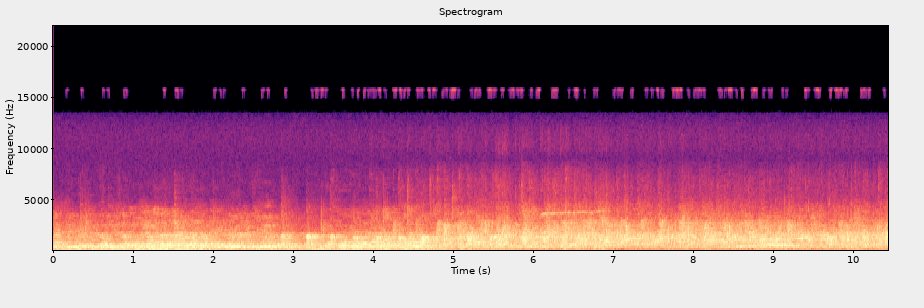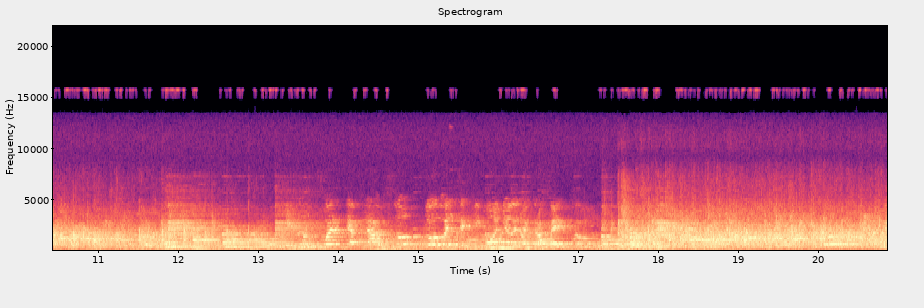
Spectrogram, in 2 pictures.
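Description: A crowd murmurs and chatters in a hall.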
